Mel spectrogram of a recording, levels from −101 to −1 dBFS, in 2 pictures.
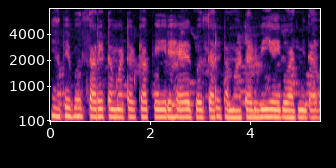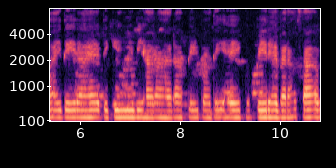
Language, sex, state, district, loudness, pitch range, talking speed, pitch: Hindi, female, Bihar, Kishanganj, -19 LUFS, 190-200 Hz, 155 wpm, 190 Hz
